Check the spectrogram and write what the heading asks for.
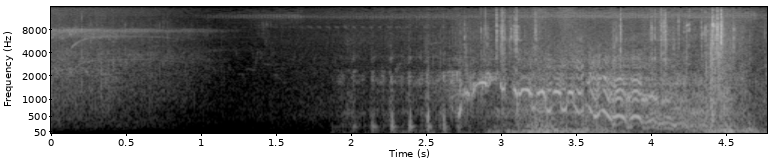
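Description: A horse whinnies loudly, its neigh rising and wavering, as a run of quick hoofbeats clip-clops beneath it after a brief quiet opening.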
